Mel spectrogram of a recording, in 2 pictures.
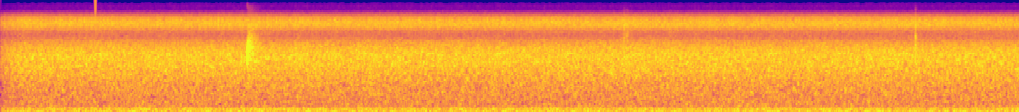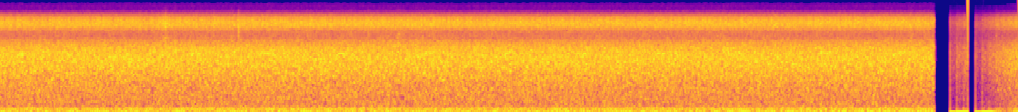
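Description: Steady, even hiss with a low hum beneath it: the self-noise of a trail camera's built-in microphone, with no distinct sounds standing out.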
